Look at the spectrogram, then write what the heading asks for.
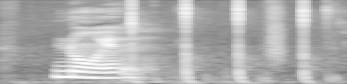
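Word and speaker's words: Noël: let's see number one let's example Noel Noel you can see we are pronouncing o and E both Noel with with Force Noel means Christmas Christmas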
